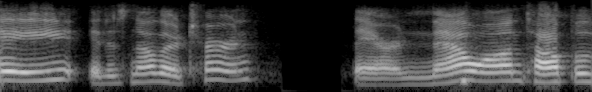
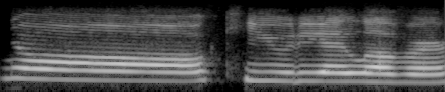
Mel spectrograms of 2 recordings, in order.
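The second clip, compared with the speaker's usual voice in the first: higher, drawn-out affectionate aww; adoring coo; 4 semitones higher, slower than usual. Real, not acted. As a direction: fawn over a cute little character. Cooing over the character.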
